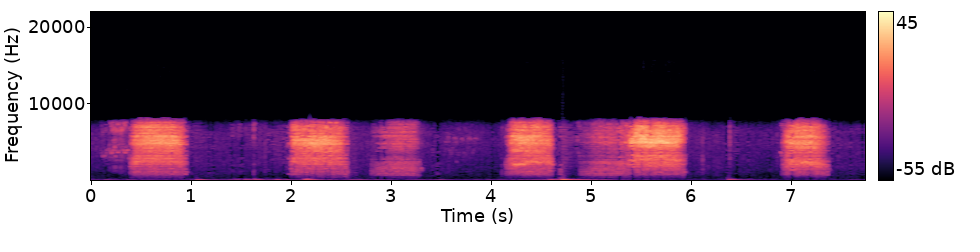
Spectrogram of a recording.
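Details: Barn owls at the nest during feeding, 19 September 2019 at 05:28 while prey is being eaten: six harsh, breathy hissing screeches of about half a second each, irregularly spaced, with soft low thumps and rustling between them.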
